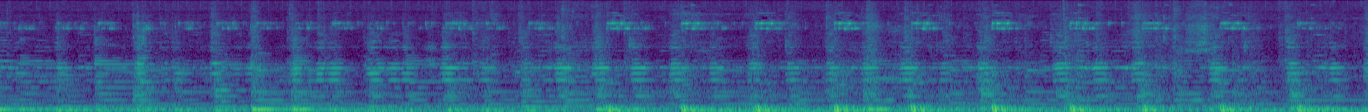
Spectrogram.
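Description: Group acoustic jam: hand drums keep a loose beat of low hits under several sustained pitched instruments, with a high jingling rhythm running over the top.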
